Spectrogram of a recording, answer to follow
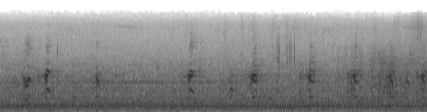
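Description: Geese honking from the water, short calls repeated at irregular intervals, over a steady low hum.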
